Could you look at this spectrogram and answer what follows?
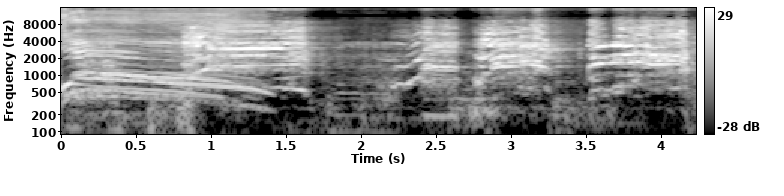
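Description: Pigs squeal and grunt inside a livestock truck or pen with open drop sides, several shrill falling cries in bursts separated by brief lulls, close and loud.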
